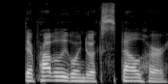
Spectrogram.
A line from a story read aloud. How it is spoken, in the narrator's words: he said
